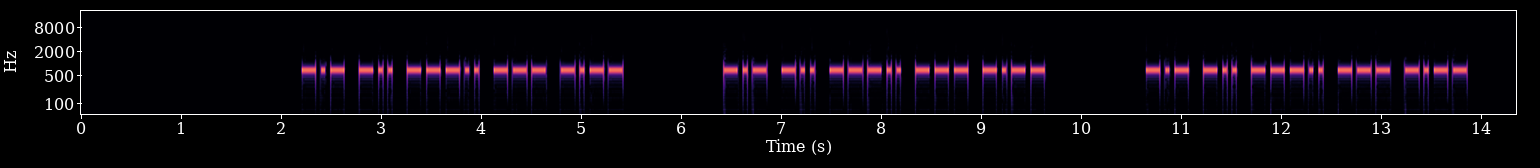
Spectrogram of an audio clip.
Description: Morse code, heard as a keyed tone, about 25 wpm, 700 Hz. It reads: KD8OY KD8OY KD8OY
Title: USA Call Signs - 5 Characters - Repeated 3x - 25wpm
